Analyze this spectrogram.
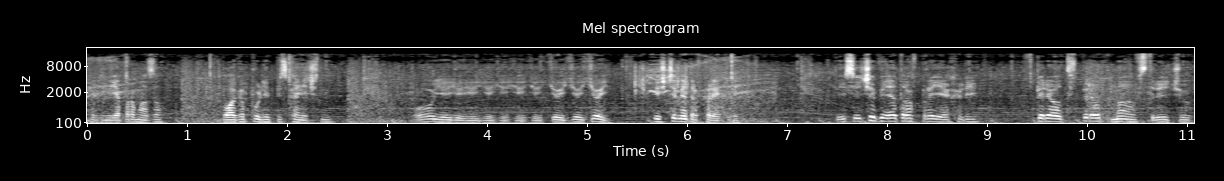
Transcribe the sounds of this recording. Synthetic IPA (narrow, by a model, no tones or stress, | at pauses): xɐdʲɪnjapɾʔɐmazəlˠblˠɐɡɐpulʲɪbʲɪskɐnʲet͡ɕnɨj | ojojojojojojojojːojːojoj | t̪ɨsʲɪ̥t͡ʃɪmʲet̪ɾəfpɾɐjexəlʲɪ | t̪ɨsʲɪt͡ɕʊmʲet̪ɾəfpɾɐjexəlʲɪ | fpʲɪɾʲot̪fpʲɪɾʲot̪nɐfst̪ɾʲet͡ɕʊ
